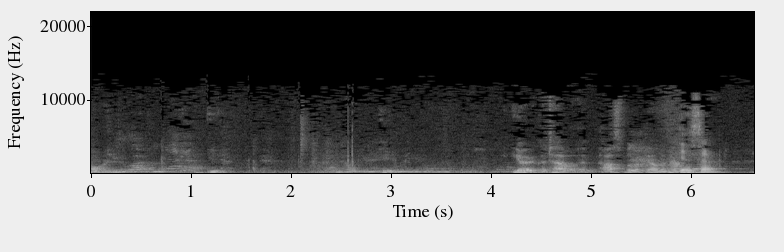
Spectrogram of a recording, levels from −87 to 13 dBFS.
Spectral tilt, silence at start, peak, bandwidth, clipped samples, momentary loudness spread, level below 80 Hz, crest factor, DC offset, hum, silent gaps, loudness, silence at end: -6 dB/octave; 0 s; -2 dBFS; 12.5 kHz; under 0.1%; 21 LU; -50 dBFS; 22 dB; under 0.1%; none; none; -23 LUFS; 0 s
